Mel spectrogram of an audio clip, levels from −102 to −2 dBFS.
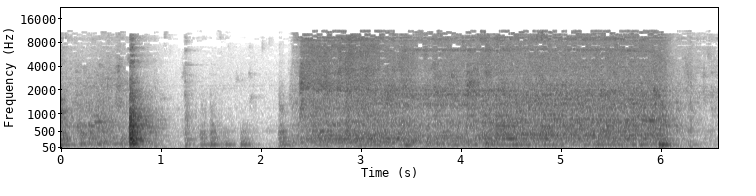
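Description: MP2 compression runs throughout the clip. The likely cause is MPEG Layer II coding at a starved bitrate, around 48 kbps. Upper sub-bands are switched off, leaving nothing above 11.3 kHz, and the remaining bands flicker and are coarsely quantised. The sound is dull, with a gurgling, granular distortion.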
